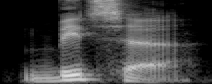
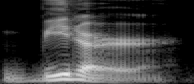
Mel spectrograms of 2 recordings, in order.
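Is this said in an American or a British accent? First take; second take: British; American. First: British accent, the t is pronounced clearly. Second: American accent, the t slides by softly. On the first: "영국식으로는 bitter, bitter 이렇게 발음을 해주고요" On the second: "미국식으로는 bitter, bitter 이렇게 T를 넘기는데"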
